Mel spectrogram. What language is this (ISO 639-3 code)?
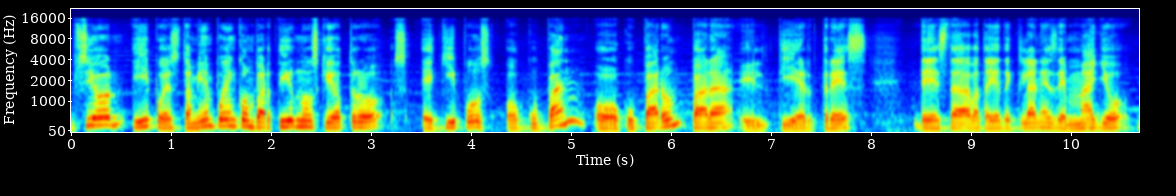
spa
